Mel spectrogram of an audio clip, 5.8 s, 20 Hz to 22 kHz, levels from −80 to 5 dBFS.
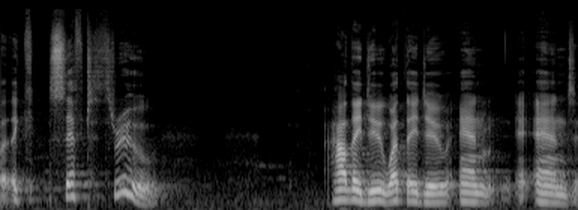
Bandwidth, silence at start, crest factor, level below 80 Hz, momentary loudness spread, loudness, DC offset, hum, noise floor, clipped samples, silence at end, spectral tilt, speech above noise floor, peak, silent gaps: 19 kHz; 0 s; 22 dB; -68 dBFS; 14 LU; -26 LUFS; under 0.1%; none; -62 dBFS; under 0.1%; 0 s; -4 dB/octave; 36 dB; -4 dBFS; none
